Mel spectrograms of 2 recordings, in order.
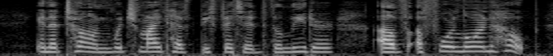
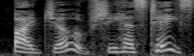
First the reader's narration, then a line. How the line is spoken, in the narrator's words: exclaimed Henry Lynn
